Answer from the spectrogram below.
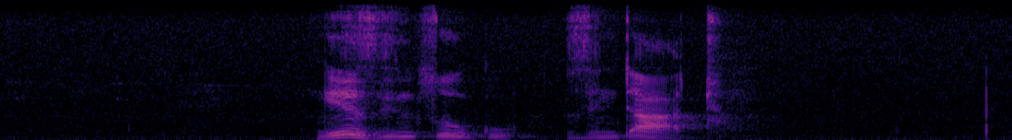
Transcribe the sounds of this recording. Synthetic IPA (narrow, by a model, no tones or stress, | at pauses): ŋʱezint͡sʼuk̬ʼuzintʼa̰ːtʰu̥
